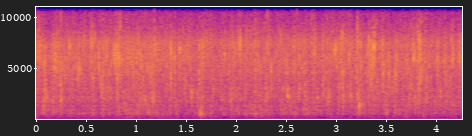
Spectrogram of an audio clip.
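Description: Bacon-wrapped chicken pieces frying in a skillet of hot grease: a steady sizzle with many small crackling pops.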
